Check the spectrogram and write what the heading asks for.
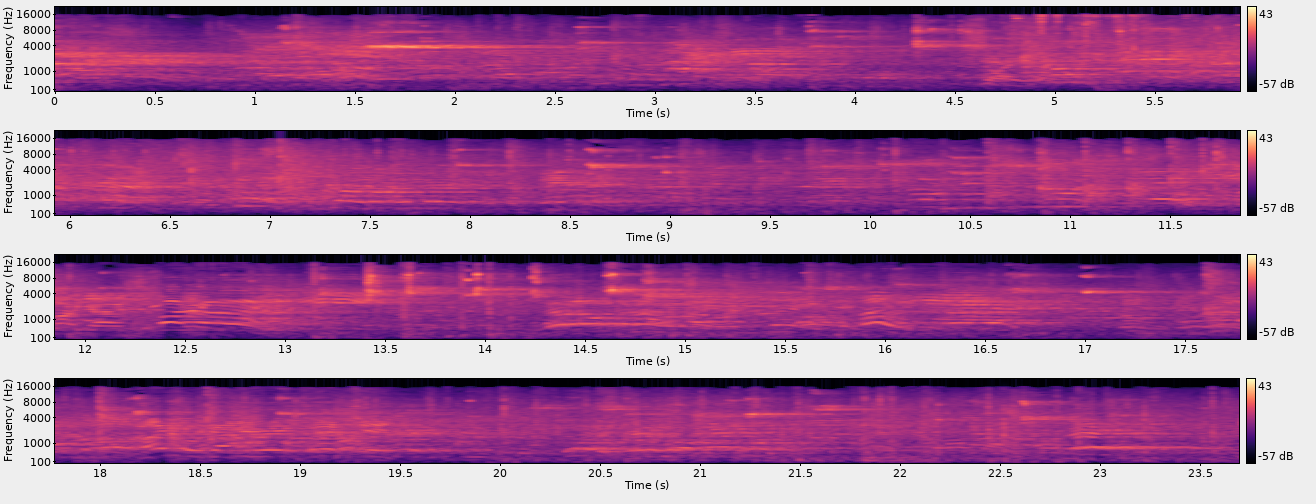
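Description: A basketball being dribbled on a hardwood gym floor under a continuous mix of voices from spectators and players, shouting and calling out, in a large, echoing gymnasium.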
